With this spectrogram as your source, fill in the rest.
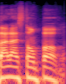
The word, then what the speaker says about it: balance ton porc: Actually, in France, it's called the balance ton porc. Is that how you say it? Balance ton porc. Balance ton porc, yeah.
